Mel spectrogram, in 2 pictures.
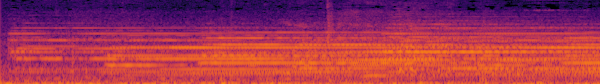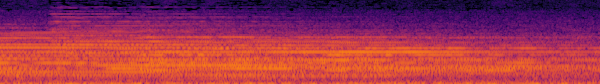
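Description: A cluster of bell-like chime tones, entering one after another over the first second and ringing on together as a held chord that thins out near the end.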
